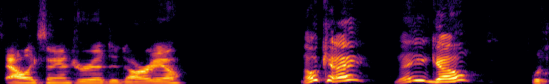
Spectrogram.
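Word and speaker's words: Alexandra Daddario: I have an honorable mention, and that is I'd look up her name because I can never remember how to pronounce it. It's Alexandria Daddario Okay, there you go.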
